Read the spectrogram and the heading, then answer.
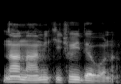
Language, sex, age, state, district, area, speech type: Bengali, male, 18-30, West Bengal, Howrah, urban, spontaneous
